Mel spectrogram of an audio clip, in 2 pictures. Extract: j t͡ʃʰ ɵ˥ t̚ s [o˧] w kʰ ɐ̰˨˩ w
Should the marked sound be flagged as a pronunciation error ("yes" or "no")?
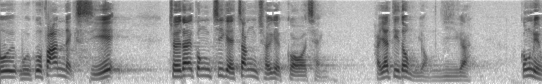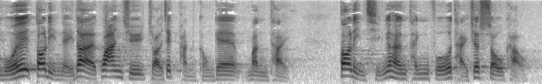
no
